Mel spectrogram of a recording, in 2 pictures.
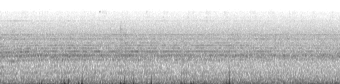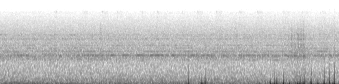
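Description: Star Flyer swing tower ride running at speed: its drive gives a steady high whine over a low rumble, while wind buffets the microphone in irregular gusts that grow heavier near the end.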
